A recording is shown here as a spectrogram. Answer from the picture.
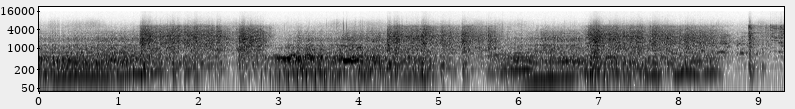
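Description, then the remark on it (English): A large bus engine rumbles steadily, its pitch rising and falling as it creeps and shifts while parking between two cars, with recurring bursts of hissing noise layered over the drone. “Oh, I can get in between those two cars. I parked in a smaller space yesterday.”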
